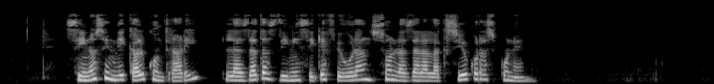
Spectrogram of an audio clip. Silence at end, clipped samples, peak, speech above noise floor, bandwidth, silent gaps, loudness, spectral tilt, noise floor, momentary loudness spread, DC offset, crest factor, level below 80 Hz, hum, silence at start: 1.8 s; under 0.1%; -2 dBFS; 51 dB; 11.5 kHz; none; -21 LUFS; -4 dB/octave; -71 dBFS; 9 LU; under 0.1%; 20 dB; -72 dBFS; none; 0.65 s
